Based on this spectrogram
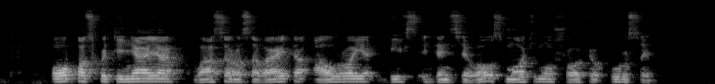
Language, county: Lithuanian, Klaipėda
